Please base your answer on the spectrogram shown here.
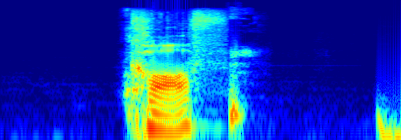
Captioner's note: cough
